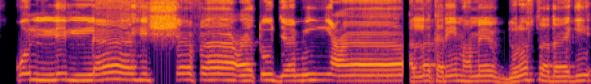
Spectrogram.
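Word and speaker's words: جميعا: جا، میم یا زیر می، جمی، عین 2 زبر عن، جمیعا۔ اب پوری آیت کو رواں انداز میں کس طرح سے پڑھا جائے گا وہ بھی سن لیجئے گا۔ قل للہ الشفاعت جمیعا، قل للہ الشفاعت جمیعا۔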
